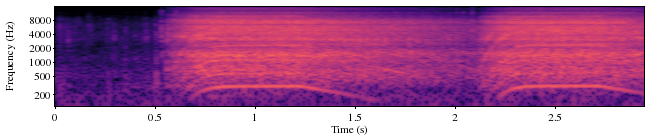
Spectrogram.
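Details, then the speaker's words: Stihl GTA 26 battery garden pruner mini chainsaw, chain at loosest adjustment, after adding chain oil: two short runs, motor tone climbs quickly, holds evenly and winds down over clean chain hiss; runs much better with oil. "Sounds much better. So I would say keep your oil by the ready for you."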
